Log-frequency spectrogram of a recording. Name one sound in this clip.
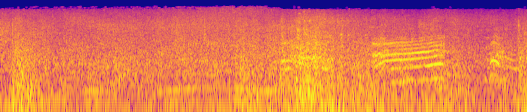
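A car engine roars as it drives over rough dirt.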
